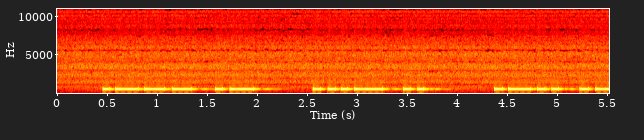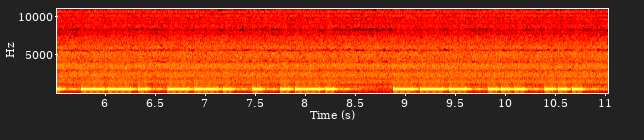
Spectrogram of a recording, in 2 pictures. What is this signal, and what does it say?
Morse code, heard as a keyed tone, hand-sent with a straight key, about 17 wpm, 560 Hz, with room echo. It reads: JA VI LAGGER OSS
